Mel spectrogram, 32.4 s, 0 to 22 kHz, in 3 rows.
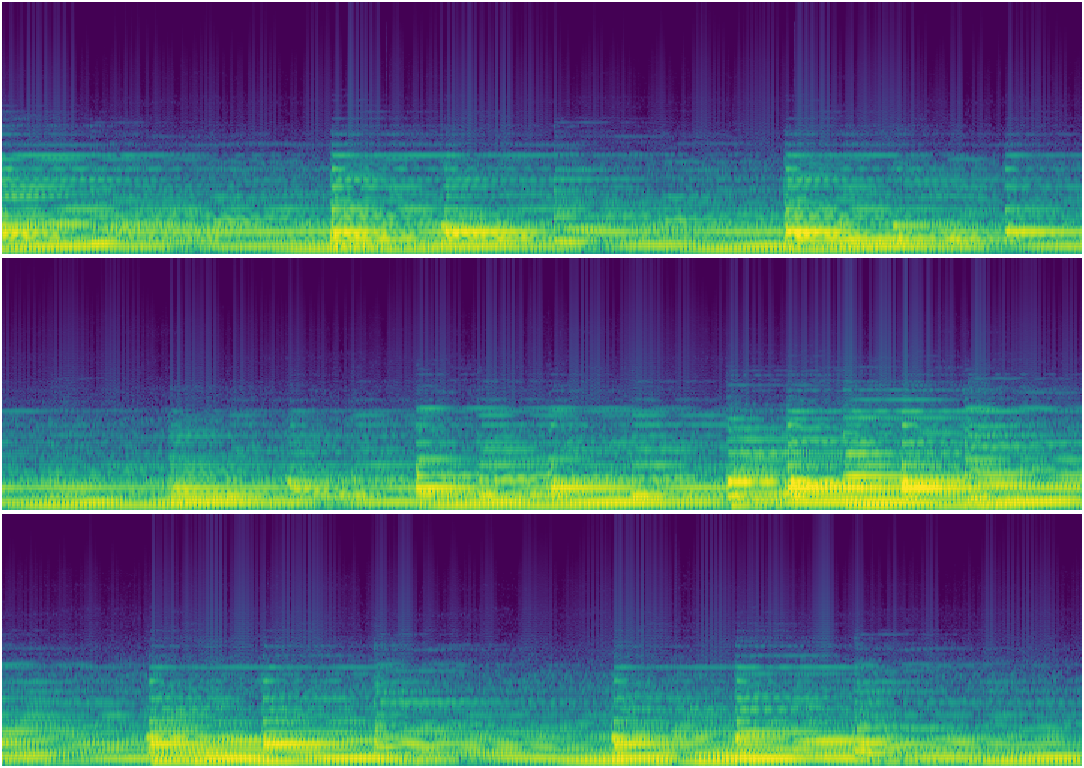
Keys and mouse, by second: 0.1 click, 1.2 click, 2.0 click, 2.7 click, 3.6-5.4 drag, 7.7 click, 8.4 click, 9.2 click, 10.0 click, 11.3 click, 11.9 click, 12.8 click, 14.0-15.0 drag, 15.5 click, 16.7 click, 17.7 click, 18.6 click, 19.4 click, 20.2 click, 20.9 click, 21.6 click, 22.9 click, 23.6 click, 24.3 click, 25.1 click, 26.5 click, 27.6 click, 28.3 click, 29.4 click, 30.5 click, 31.5 click.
